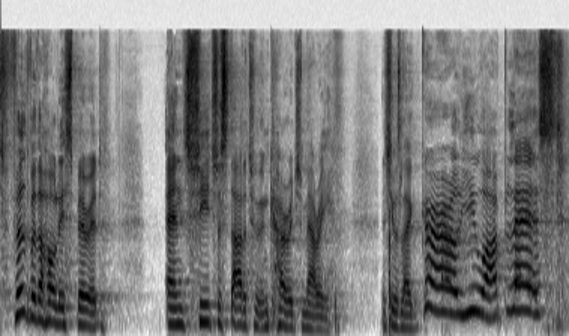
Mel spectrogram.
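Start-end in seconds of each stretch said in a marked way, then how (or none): 5.6-7.5 put-on high, slow girlfriend drawl on blessed; sassy girlfriend voice. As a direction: hype up your bestie, stretching blessed. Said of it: "I don't know if they talk like this".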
